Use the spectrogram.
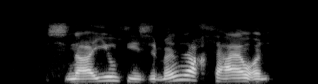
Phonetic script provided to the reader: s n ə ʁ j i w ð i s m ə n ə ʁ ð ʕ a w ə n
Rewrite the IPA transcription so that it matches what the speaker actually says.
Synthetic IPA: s n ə ʁ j i w θ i z m ə n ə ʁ θ ʕ a w ə n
